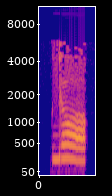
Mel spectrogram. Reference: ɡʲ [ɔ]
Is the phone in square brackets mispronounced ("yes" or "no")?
no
